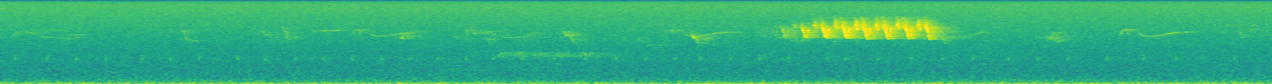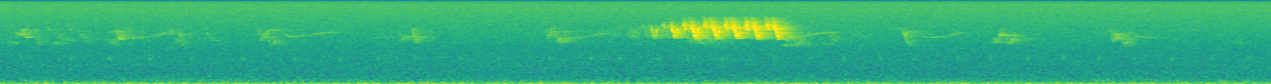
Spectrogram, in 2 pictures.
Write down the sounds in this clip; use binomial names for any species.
Contopus virens, Vireo olivaceus, Setophaga virens, Corvus brachyrhynchos, Seiurus aurocapilla, Piranga olivacea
